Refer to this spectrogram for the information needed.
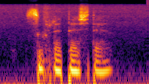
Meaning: spiritually
- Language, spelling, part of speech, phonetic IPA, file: Romanian, sufletește, adverb, [sufleˈteʃte], Ro-sufletește.ogg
